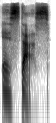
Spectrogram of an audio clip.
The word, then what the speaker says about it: estás: Now briefly notice the little accent mark over the A in estás. That tells your voice exactly where to put the emphasis. You want to punch that syllable just a little bit.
